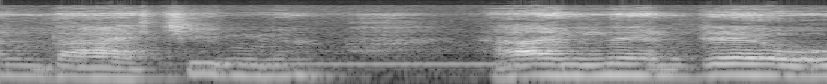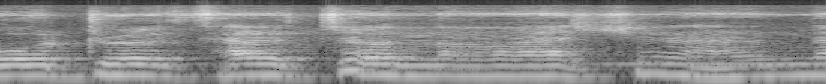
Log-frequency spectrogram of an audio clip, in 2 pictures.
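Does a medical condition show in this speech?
Yes: Parkinson's disease.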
